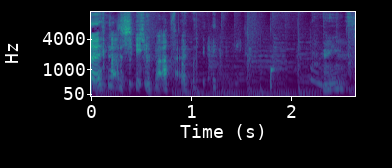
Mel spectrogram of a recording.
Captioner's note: laughing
